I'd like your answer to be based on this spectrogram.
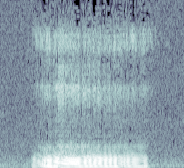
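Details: Small dog snoring while asleep: a single loud, drawn-out, rumbling snore lasting nearly two seconds in a quiet room.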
